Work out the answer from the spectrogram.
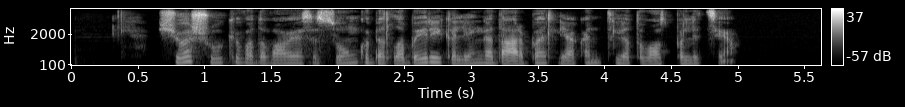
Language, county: Lithuanian, Kaunas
